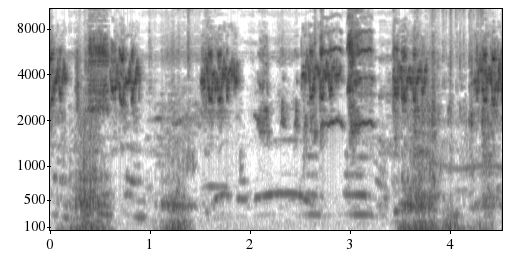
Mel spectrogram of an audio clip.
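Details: Colony budgerigars at a village home give high, buzzy chirp bursts, with a soft low tone and low pulsing sounds between some bursts.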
